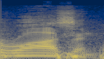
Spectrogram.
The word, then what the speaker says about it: rosin: What role will the resin, by the way, resin or rosin? Rosin. Rosin as opposed to resin. No, it's a rosin bag. It's the same pronunciation. Well, for the bag it is, yeah, and then for ours it is rosin.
